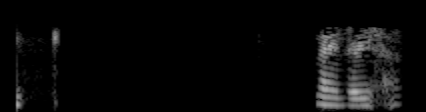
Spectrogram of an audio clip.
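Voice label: Fire Dispatch, Scanner audio recording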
